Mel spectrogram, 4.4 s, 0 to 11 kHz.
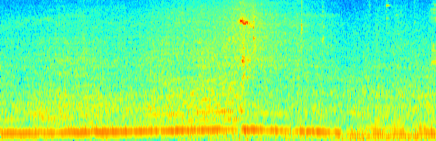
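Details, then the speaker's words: Turbo Honda Civic RT4WD wagon with single-cam engine, just after the broken downpipe was repaired, driving normally: smooth, even engine drone rising and settling with throttle, soft turbo note, exhaust sealed and quiet; normal light driving. "like still hear the turbo but when you drive it normal Turbo's big quiet"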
